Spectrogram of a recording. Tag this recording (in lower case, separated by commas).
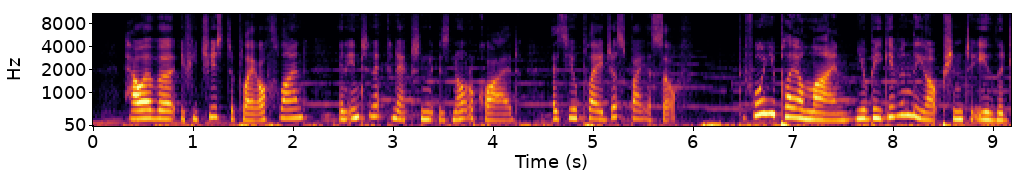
music, speech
